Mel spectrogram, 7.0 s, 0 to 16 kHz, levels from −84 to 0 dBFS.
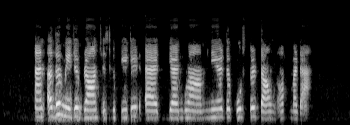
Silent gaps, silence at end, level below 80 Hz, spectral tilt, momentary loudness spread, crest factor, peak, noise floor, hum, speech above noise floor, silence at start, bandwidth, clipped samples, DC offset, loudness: none; 0.85 s; -74 dBFS; -4.5 dB/octave; 12 LU; 16 dB; -2 dBFS; -75 dBFS; none; 58 dB; 0.7 s; 7.6 kHz; under 0.1%; under 0.1%; -17 LUFS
